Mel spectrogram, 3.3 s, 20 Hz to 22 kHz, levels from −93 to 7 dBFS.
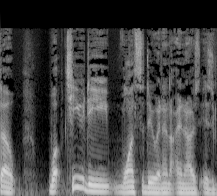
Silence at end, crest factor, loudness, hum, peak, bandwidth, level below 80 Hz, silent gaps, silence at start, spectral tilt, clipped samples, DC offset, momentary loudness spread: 0 s; 14 dB; -16 LUFS; none; -2 dBFS; 12.5 kHz; -36 dBFS; none; 0 s; -5 dB/octave; under 0.1%; under 0.1%; 5 LU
